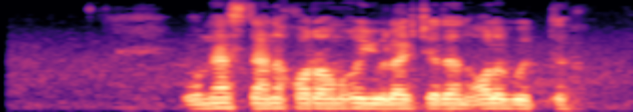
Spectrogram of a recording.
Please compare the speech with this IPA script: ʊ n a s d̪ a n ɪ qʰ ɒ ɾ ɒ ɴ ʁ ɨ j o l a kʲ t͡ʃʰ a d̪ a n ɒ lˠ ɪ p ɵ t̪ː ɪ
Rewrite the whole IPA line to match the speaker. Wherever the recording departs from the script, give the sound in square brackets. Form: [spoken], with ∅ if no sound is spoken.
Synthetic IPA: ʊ n a s [t̪] a n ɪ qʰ ɒ ɾ ɒ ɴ ʁ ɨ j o l a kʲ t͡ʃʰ a d̪ a n ɒ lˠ ɪ p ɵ t̪ː ɪ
